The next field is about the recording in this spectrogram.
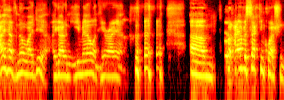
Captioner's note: laughing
